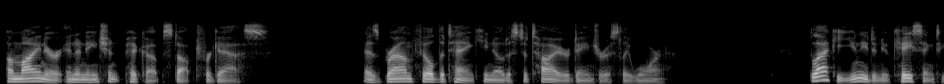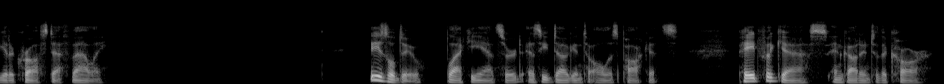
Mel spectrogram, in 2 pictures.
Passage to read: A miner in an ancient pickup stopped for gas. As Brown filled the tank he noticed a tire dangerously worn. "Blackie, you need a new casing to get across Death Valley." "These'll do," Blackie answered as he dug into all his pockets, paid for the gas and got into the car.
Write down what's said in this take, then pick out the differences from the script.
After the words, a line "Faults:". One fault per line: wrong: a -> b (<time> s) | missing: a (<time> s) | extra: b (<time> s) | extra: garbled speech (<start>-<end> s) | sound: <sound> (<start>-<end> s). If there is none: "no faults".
A miner in an ancient pickup stopped for gas. As Brown filled the tank he noticed a tire dangerously worn. "Blackie, you need a new casing to get across Death Valley." "These'll do," Blackie answered as he dug into all his pockets, paid for the gas and got into the car.
Faults:
no faults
